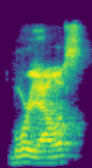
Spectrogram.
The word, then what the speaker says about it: Borealis: Borealis.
